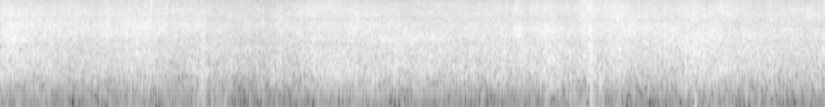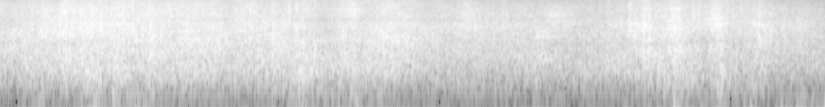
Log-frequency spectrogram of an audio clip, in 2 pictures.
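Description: Small sea waves washing over a rocky shore, the surf noise swelling and ebbing, with wind buffeting the microphone. A single sharp knock about nine seconds in.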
